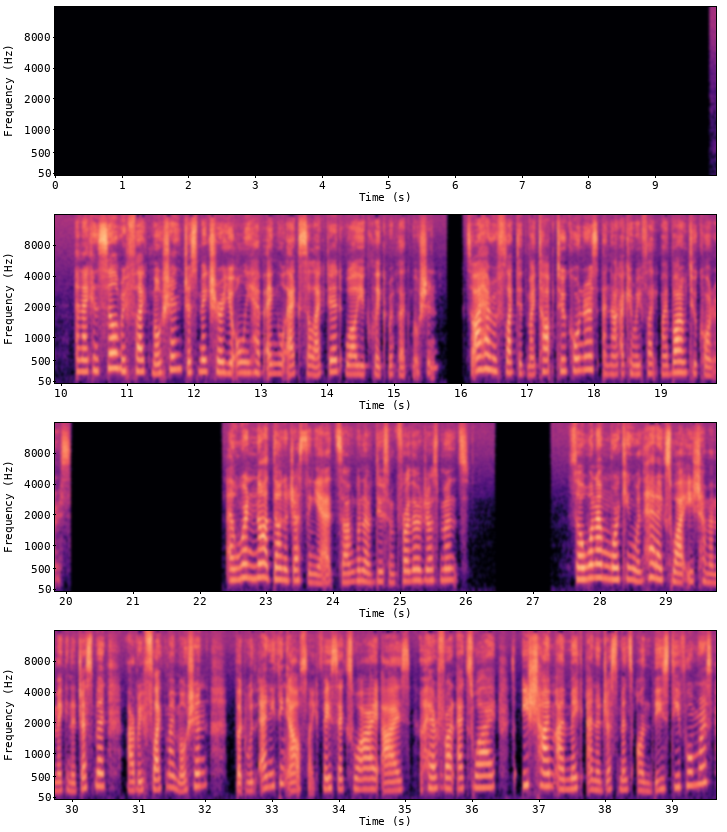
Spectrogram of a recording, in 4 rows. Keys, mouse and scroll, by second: 0.2 shift+click, 1.3 shift+click, 2.2 ctrl+z, 5.3 ctrl+z, 7.5 shift+click, 7.8 ctrl+z, 8.0 ctrl+z, 10.2 ctrl+z, 24.0 ctrl+shift+z, 24.6 shift+click, 25.1 shift+click, 25.7 shift+click, 28.6 shift+click, 29.0 ctrl+z, 29.6 space, 29.6 click, 30.3 ctrl+z, 33.0 ctrl+z, 34.4 shift+click, 34.7 ctrl+z, 38.8 shift+click, 39.5 shift+click.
